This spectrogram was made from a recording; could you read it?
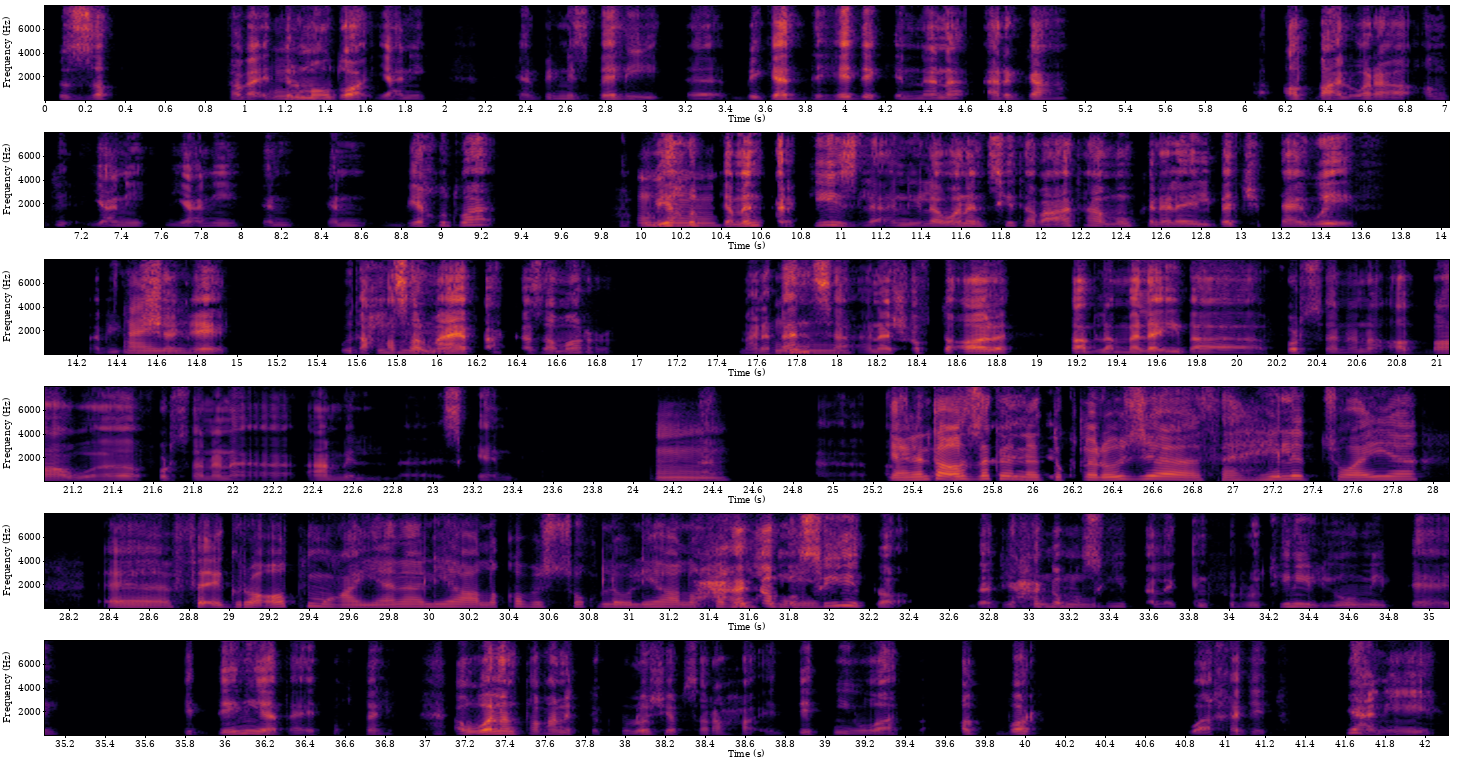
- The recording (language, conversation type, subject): Arabic, podcast, إزاي التكنولوجيا بتأثر على روتينك اليومي؟
- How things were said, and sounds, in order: in English: "headache"; in English: "الpatch"; in English: "scan"; in English: "الروتين"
